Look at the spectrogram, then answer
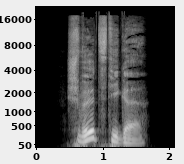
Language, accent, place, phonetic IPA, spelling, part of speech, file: German, Germany, Berlin, [ˈʃvʏlstɪɡə], schwülstige, adjective, De-schwülstige.ogg
- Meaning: inflection of schwülstig: 1. strong/mixed nominative/accusative feminine singular 2. strong nominative/accusative plural 3. weak nominative all-gender singular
